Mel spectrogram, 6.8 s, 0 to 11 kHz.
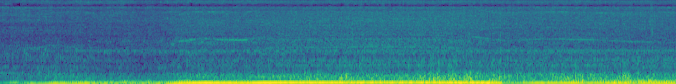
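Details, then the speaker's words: Crash-damaged C5 Corvette engine, described as an LS1 and with no bearing noises heard: engine speed swells and sags after throttle release instead of settling, a hunting idle; the speakers suspect it is still pulling air. "This thing always yeah soon as I soon as I let go of that yeah it's just hunting"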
